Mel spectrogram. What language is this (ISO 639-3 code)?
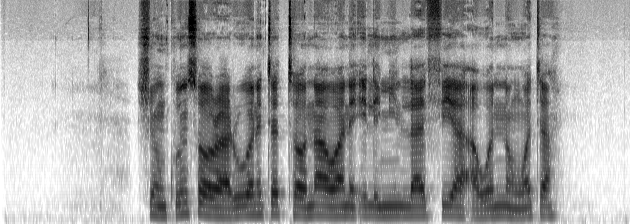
hau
